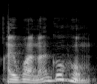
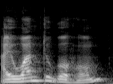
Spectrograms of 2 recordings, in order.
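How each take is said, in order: First: Want to is blended into one quick wanna. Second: Want to is said as two full words. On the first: This is the quicker informal spoken form. "একটু দ্রুত বলার জন্য ওয়ান টু এর contraction" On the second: This is the ordinary form. "এটা normally"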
